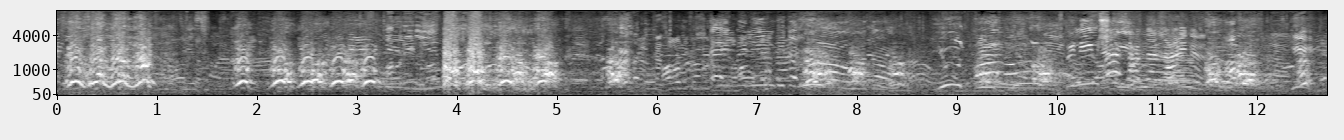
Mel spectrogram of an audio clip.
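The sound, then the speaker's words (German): Several dogs bark and yip in quick bursts over a steady hubbub of people chattering, about 20 people sitting on the steps in front of a church in warm weather, drinking beer, chatting, calling out and trying to keep their dogs in check. “Die Leute genießen die seltene Wärme, trinken Bier, schlafen ihren Rausch aus, plaudern, rufen oder versuchen, ihre Hunde im Zaum zu halten.”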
